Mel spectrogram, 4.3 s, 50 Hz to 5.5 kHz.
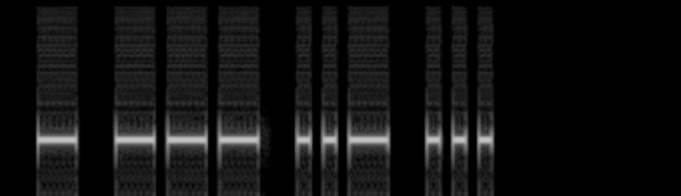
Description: Morse code, heard as a keyed tone, about 15 wpm, 800 Hz. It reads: TOUS
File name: cours-du-lundi files / cours-1585-texte-FIN-de-QSO-vitesse-14mpm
